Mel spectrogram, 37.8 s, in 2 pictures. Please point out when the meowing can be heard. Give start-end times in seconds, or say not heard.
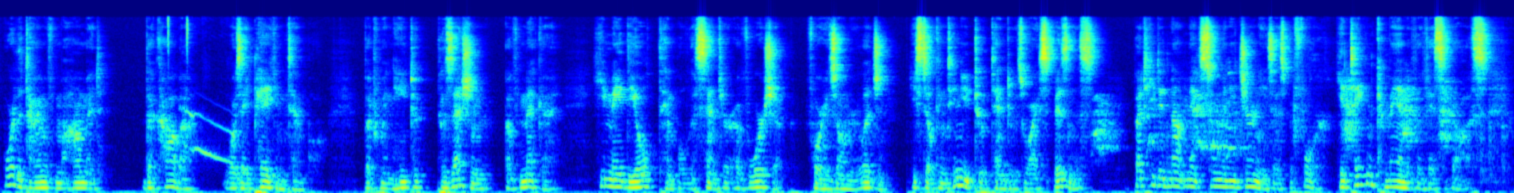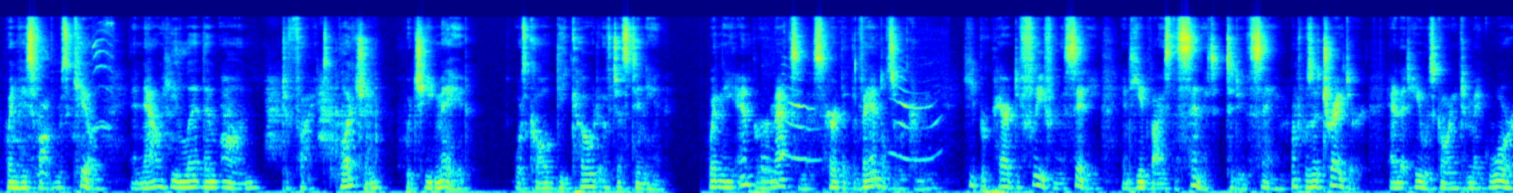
2.1-3.0, 19.4-20.4, 28.4-30.8.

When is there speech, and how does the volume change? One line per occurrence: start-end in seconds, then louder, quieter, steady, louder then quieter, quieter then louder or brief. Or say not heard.
0.0-37.8 steady.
